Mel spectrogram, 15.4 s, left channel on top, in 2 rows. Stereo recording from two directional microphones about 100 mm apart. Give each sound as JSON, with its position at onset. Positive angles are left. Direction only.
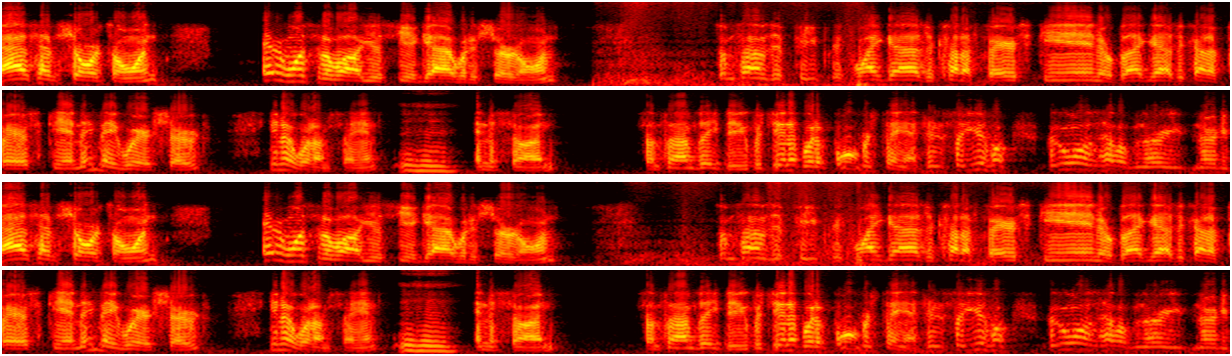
{"t": 0.0, "sound": "speech", "side_deg": 40}
{"t": 4.4, "sound": "a man's voice", "side_deg": 60}
{"t": 10.2, "sound": "speech", "side_deg": -45}
{"t": 10.6, "sound": "speech", "side_deg": 15}
{"t": 12.9, "sound": "speech", "side_deg": 30}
